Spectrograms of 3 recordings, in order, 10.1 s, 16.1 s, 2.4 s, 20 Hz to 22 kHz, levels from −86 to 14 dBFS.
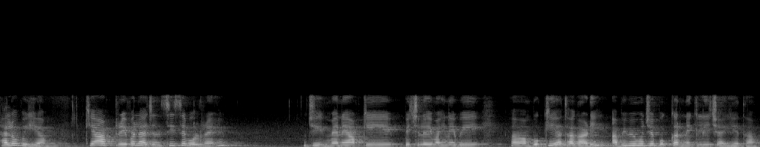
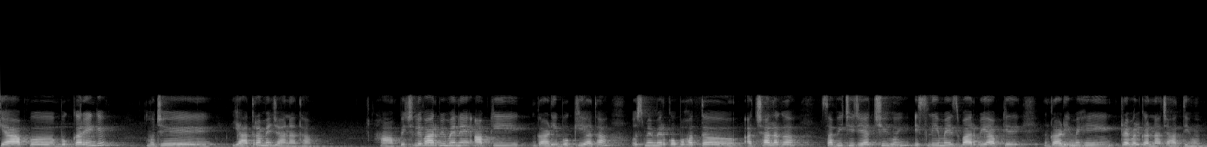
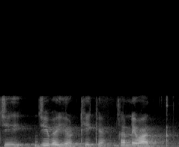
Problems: none marked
